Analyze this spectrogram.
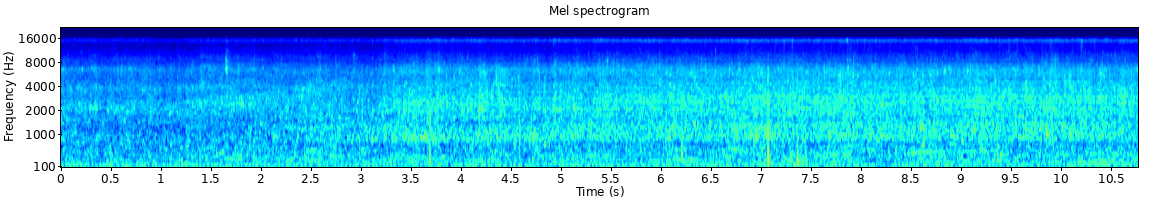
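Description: Floodwater rushing along a street in a steady stream, growing a little louder about three seconds in, with a few small knocks.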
